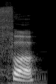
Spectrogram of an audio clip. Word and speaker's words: pho: But, like, it's pronounced pho.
